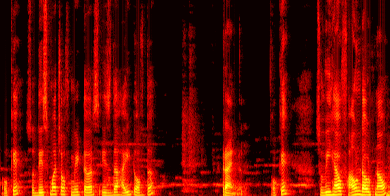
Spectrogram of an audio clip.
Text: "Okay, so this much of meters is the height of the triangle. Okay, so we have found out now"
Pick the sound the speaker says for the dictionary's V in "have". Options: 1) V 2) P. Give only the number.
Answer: 1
